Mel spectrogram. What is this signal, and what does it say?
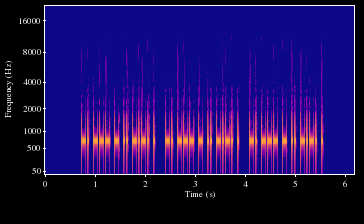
Morse code, heard as a keyed tone, about 40 wpm, 700 Hz. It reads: NOTICE NOTICE NOTICE
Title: Top 500 Words Repeated 40wpm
